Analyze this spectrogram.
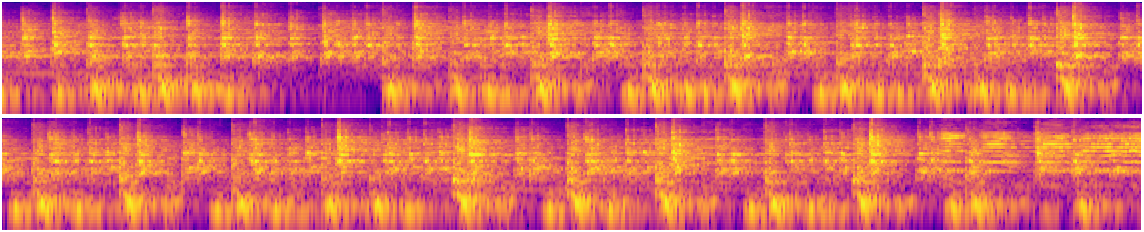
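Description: Thavil, a South Indian barrel drum, played with a stick in a fast, steady rhythm of strokes over a steady held tone.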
